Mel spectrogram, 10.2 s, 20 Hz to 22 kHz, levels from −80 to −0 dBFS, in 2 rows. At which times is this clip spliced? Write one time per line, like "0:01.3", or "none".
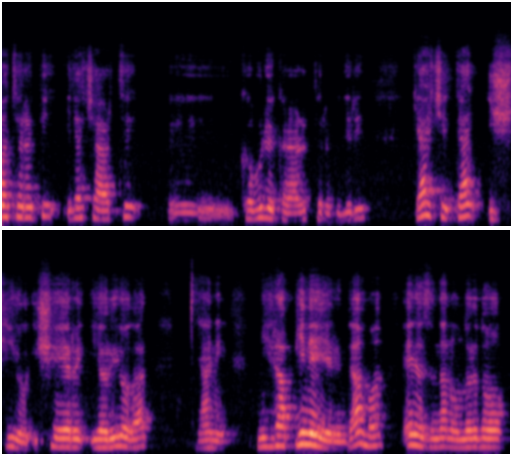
0:06.8
0:09.0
